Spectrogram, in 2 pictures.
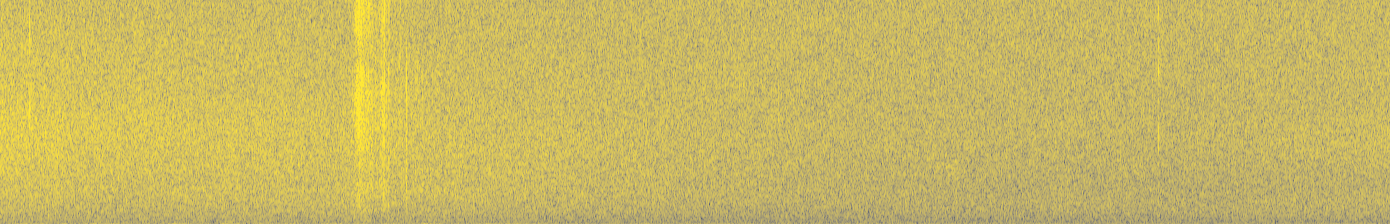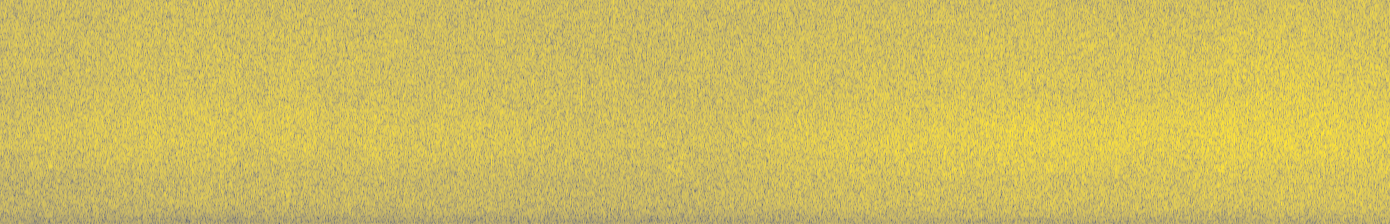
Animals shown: forest ambience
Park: Katahdin Woods and Waters National Monument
